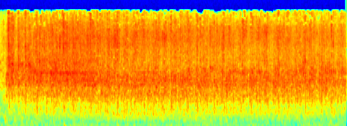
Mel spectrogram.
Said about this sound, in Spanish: Cabina, prepárame esos redobles y esos aplausos, por favor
